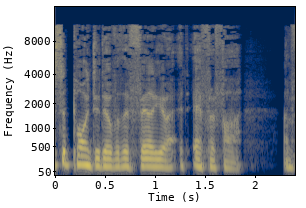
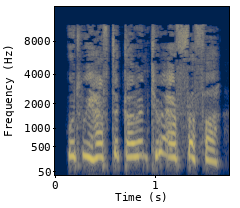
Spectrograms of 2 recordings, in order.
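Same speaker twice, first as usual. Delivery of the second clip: small, high, nervous question; young rabbit fearful of danger; timid; faster than usual. Acted. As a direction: ask in a frightened little voice. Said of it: "asked Pipkin timidly".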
